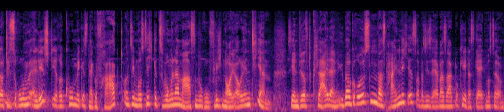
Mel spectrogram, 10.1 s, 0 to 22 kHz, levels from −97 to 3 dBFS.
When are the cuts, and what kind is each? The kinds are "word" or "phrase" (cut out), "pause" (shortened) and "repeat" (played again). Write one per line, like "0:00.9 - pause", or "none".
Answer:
0:01.8 - word
0:07.7 - phrase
